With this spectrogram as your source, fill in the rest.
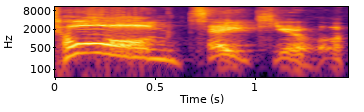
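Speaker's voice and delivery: very high, shrill, loud righteous yell. Acting out a paladin punishing a thief: yelling as a zealous paladin. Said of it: "I'll just yell".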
